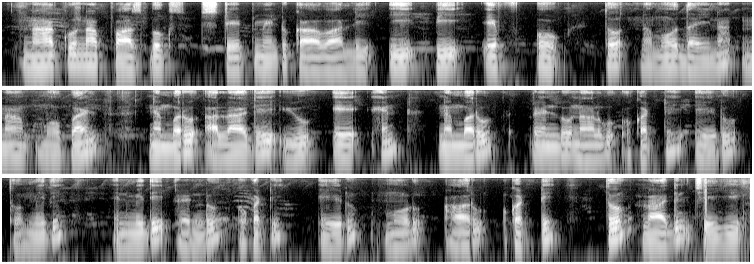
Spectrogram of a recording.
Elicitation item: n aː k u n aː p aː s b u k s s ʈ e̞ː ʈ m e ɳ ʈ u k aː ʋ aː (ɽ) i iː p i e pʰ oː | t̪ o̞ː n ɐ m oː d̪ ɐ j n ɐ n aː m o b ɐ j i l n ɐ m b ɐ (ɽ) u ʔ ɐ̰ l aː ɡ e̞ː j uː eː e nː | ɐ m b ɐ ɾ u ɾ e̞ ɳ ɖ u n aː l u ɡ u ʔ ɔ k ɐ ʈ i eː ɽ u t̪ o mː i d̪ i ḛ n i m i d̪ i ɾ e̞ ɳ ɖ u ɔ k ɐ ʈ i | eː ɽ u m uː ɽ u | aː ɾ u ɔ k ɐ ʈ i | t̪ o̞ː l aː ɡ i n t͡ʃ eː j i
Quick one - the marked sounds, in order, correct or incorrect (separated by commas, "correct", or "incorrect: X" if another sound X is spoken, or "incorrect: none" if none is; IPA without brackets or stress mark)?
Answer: incorrect: l, incorrect: ɾ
